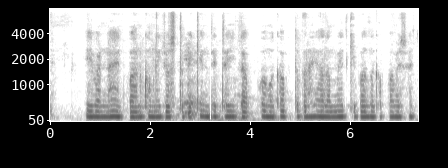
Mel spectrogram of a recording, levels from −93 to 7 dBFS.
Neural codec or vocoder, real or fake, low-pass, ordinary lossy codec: none; real; 7.2 kHz; AAC, 32 kbps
